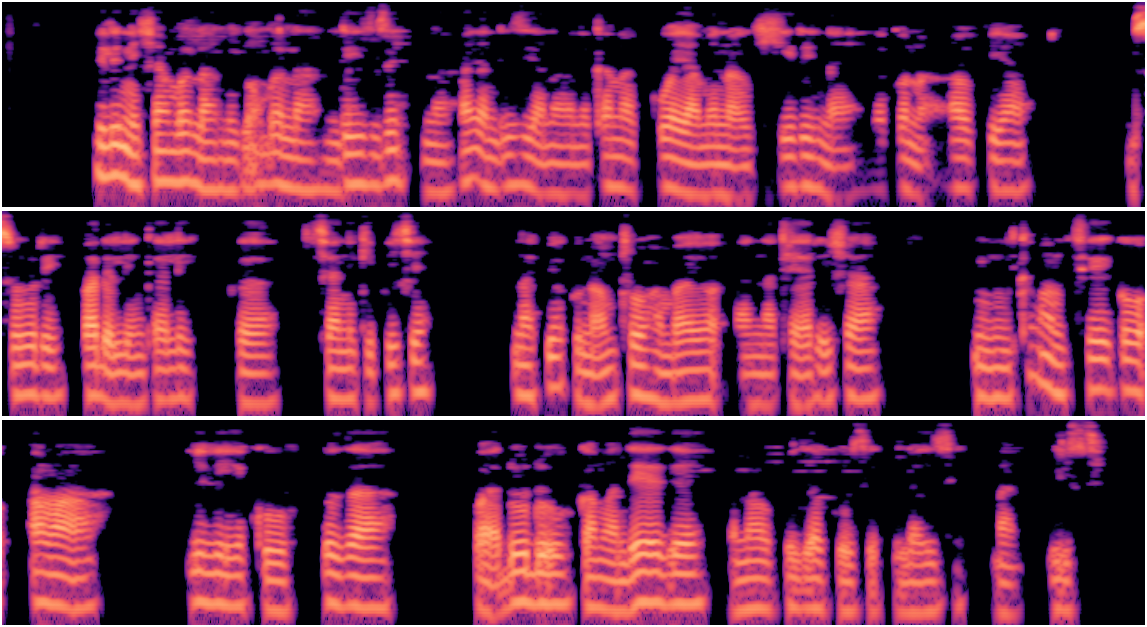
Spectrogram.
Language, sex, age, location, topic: Swahili, male, 18-24, Nakuru, agriculture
